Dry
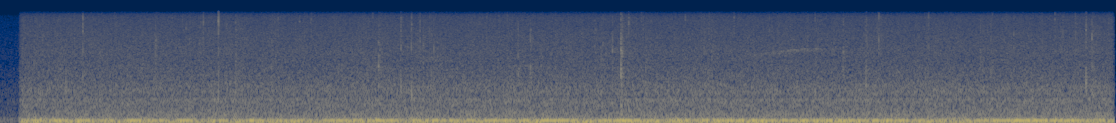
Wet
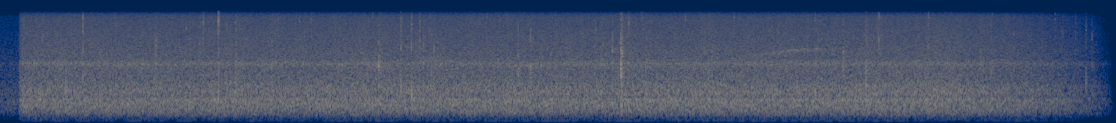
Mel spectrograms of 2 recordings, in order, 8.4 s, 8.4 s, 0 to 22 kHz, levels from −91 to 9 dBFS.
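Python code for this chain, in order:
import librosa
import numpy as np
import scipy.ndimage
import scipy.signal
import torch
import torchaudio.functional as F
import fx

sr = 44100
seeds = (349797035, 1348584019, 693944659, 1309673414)

y = fx.fade_out_tail(x, sr, length_s=1.25)
y = scipy.signal.sosfilt(scipy.signal.butter(4, 470.0, 'highpass', fs=sr, output='sos'), y)
y = fx.peak_eq(y, sr, hz=2600.0, db=8.5, octaves=0.23)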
